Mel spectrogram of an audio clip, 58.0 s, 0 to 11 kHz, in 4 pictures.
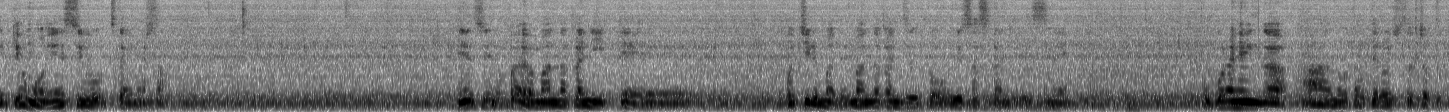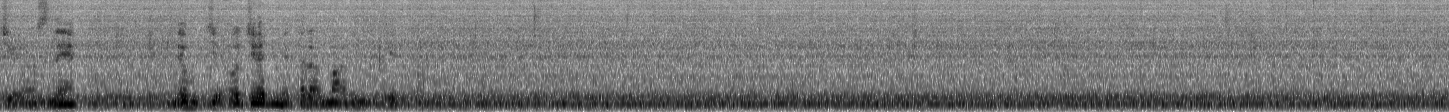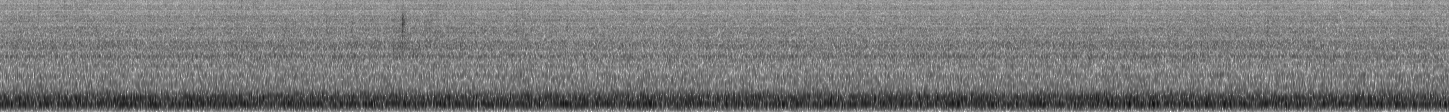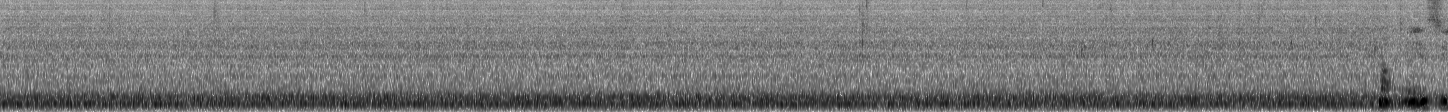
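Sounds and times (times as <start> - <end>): faint high whine: 0.0 - 57.9
mechanical hum with hiss: 0.0 - 57.9.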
